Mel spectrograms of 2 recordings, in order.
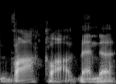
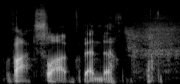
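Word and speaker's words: Václav Benda: podcast which we just found out we were pronouncing wrong it's not VAV Benda it's vatslav Benda so he's going to come up some parallel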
